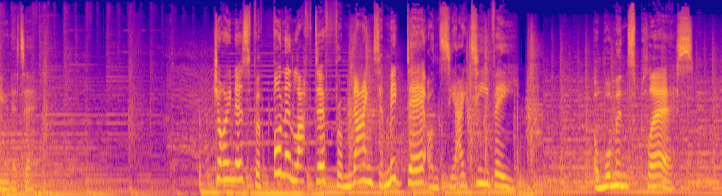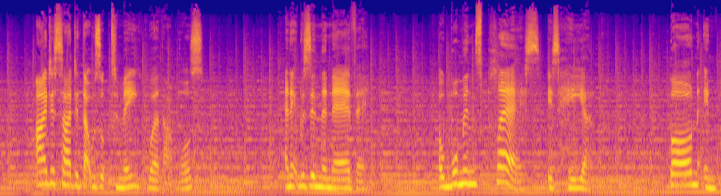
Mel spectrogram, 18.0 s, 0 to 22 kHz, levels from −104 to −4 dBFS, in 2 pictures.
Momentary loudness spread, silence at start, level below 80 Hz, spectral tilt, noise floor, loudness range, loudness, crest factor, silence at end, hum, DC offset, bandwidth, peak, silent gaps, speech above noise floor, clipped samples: 16 LU; 0 s; -32 dBFS; -4 dB/octave; -38 dBFS; 3 LU; -16 LUFS; 16 dB; 0 s; none; under 0.1%; over 20 kHz; 0 dBFS; none; 23 dB; under 0.1%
